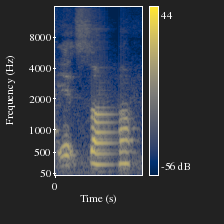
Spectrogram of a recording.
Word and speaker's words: Etzah: Did I say it right? Etzah? That's right, sister.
